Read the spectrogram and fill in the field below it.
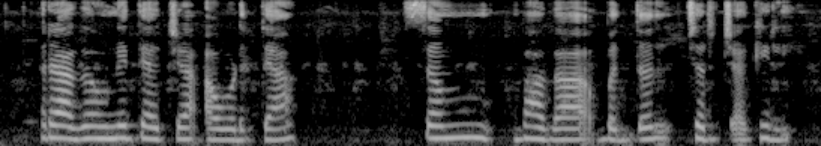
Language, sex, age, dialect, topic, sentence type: Marathi, female, 18-24, Standard Marathi, banking, statement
